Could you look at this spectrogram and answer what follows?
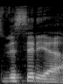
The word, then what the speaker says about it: Visidia: So if you want to talk about it, I can just do, like, it's Visidia. I'll just give you, like, the pronunciation guide.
